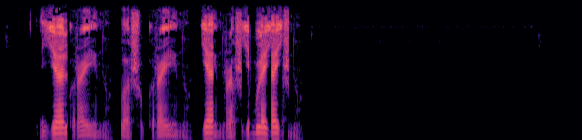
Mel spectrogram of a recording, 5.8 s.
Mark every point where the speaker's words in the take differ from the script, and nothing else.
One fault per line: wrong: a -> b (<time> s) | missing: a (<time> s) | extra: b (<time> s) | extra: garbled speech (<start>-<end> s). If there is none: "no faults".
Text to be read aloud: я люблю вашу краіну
wrong: люблю -> краіну (0.6 s)
extra: garbled speech (2.0-3.0 s)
